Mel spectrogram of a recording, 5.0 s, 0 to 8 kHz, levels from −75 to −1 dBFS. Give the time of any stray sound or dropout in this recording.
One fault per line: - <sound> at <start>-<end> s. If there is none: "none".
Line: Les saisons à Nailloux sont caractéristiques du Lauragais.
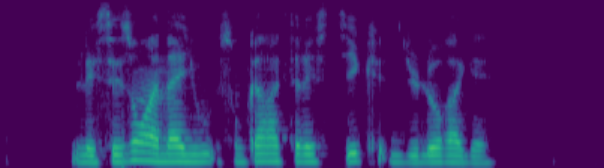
none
